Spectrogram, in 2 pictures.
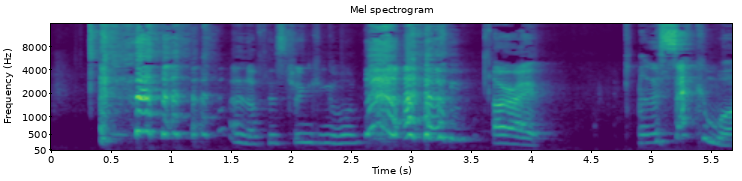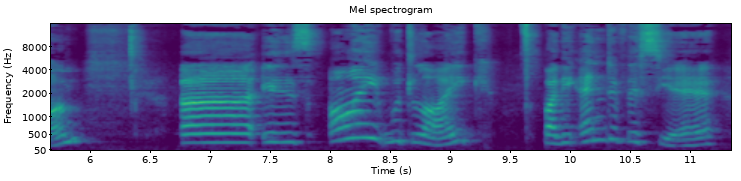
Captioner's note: laughing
